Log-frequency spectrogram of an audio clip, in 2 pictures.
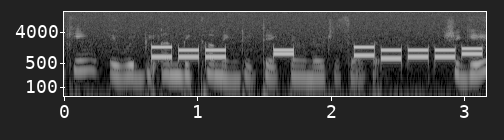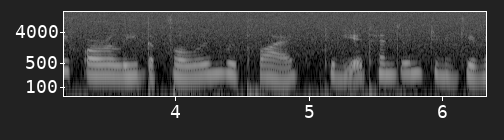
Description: DTMF, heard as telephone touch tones, dialled by machine, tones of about 150 ms, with speech in English. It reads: 644 * 91440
